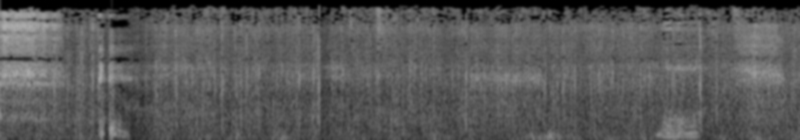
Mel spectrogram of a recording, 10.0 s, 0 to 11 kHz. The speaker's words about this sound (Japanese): 15日、仕事帰り、雨です。ちょっとマイクの感度上げますね。はい、これでなんとか。雨に、傘に雨が当たる音が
